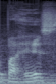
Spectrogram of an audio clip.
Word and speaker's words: Pagés: my name is bahes that's how you pronounce it in Spanish and I'm a catcher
